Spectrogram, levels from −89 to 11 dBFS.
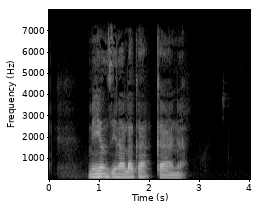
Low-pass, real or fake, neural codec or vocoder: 7.2 kHz; real; none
